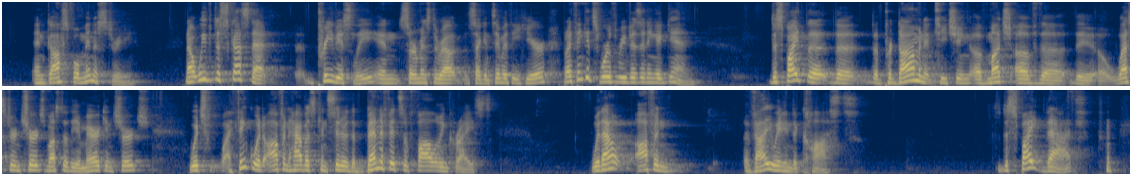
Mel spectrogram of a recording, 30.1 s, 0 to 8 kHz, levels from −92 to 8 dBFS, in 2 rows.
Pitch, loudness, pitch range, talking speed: 150 Hz, -22 LUFS, 125-165 Hz, 120 wpm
